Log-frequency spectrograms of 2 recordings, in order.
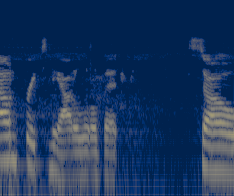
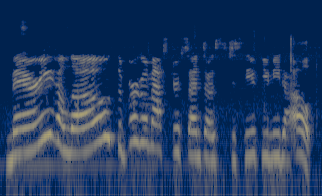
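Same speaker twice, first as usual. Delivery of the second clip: higher call up the hallway; 7 semitones higher than usual. Acted. Beatrix calling to Mary from the hall. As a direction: call through to a stranger's room. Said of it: "I'm gonna say again".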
